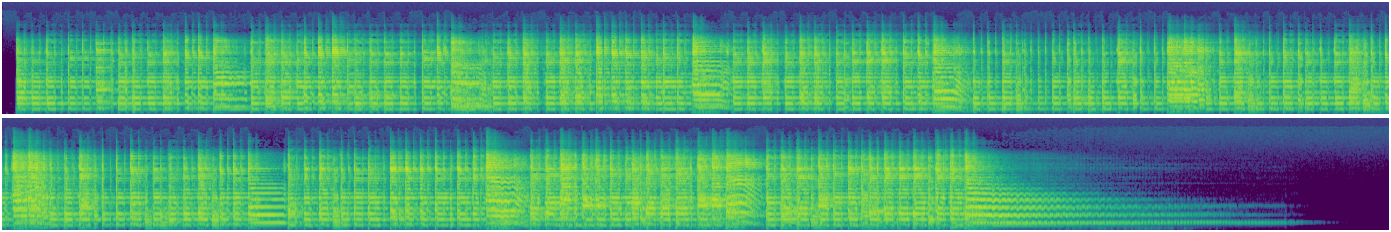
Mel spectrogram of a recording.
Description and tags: Floyd Filtertron Riding G
Maybe think of it like an alarm clock or pulsing type of rhythm notes with some vibrato/tremolo. Probably good to connect two different scenes together or used for a tense or even fast action style of scene. Surf rock, alt country rockabilly style playing
alarm, clean, clock, country, cowboy, electric, guitar, notes, reverb, rhythm, rock, rockabilly, strange, surf, twang, western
